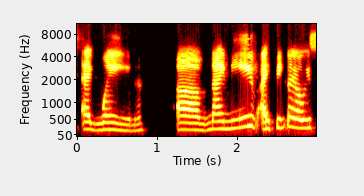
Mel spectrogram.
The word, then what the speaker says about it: Egwene: Okay, and it's cool to know how to pronounce the names now because you read it and you're like, I always said Egwin. She said like Egwene.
